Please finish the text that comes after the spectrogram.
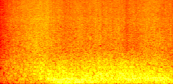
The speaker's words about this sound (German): ein Gewitter. So ein Gewitter, wie es nur gerade alle paar Jahrzehnte gibt. Die Strassen, die Unterführungen, Felder, alles überschwemmt und das Wasser steigt und steigt.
